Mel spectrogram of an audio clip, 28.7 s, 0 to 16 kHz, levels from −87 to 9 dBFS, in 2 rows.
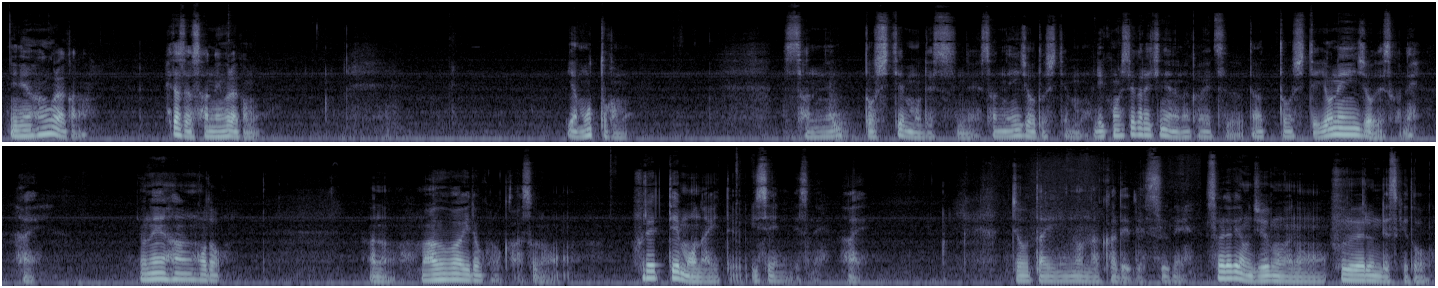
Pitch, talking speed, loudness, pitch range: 95 Hz, 250 characters per minute, -30 LUFS, 80-105 Hz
